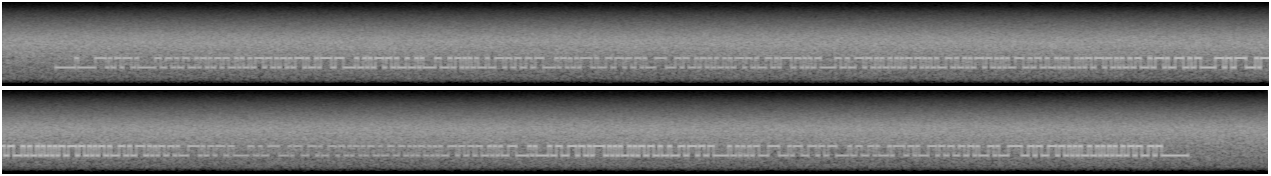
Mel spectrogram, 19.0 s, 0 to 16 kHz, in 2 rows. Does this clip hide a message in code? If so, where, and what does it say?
Yes: RTTY (50 baud, 450 Hz shift) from 0.4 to 18.4 s, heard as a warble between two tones, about 1050 Hz centre, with radio static and fading. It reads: IWDLF DHEMJ QXCRQ IMDEU GOLDJ UERVP FSRUJ YNPYS FCHNV OECJS SUASG VPOZH DPISY LYMXW EYSPU VJBOZ MWGEG IGGTL YJFLL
